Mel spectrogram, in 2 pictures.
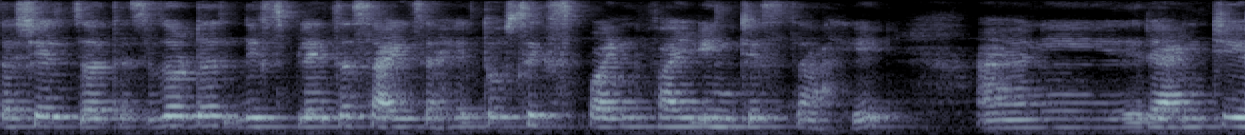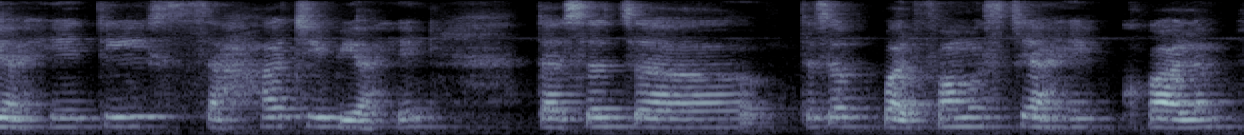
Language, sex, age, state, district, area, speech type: Marathi, female, 30-45, Maharashtra, Akola, urban, spontaneous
